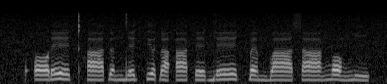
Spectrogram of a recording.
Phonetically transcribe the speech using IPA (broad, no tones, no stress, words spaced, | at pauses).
ʔɔːɾeːkʰaːɗə nde kʲɵɗaʔaːx e ɡeːk͡pɛ mbaːsaːŋɔ ŋi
